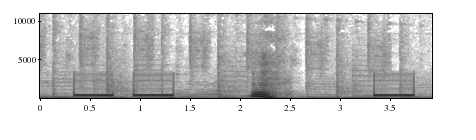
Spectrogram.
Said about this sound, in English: The lads must be gone now. That's unusual, I'm ringing them on their mobiles. No answer there.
